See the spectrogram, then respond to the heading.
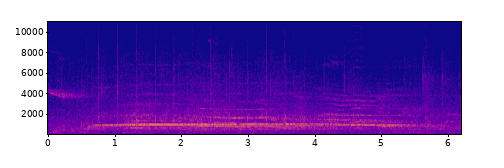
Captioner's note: audience applauding and cheering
